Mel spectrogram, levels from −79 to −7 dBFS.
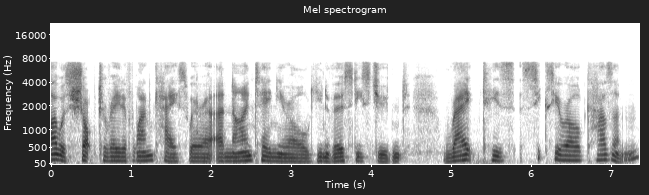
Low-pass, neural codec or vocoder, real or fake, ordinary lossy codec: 7.2 kHz; none; real; MP3, 64 kbps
